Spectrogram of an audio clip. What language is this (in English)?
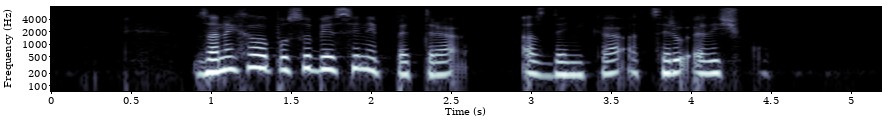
Czech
